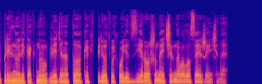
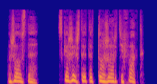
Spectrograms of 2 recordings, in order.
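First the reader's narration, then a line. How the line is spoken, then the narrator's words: Hoarse wheeze. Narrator (Russian): просипел барон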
